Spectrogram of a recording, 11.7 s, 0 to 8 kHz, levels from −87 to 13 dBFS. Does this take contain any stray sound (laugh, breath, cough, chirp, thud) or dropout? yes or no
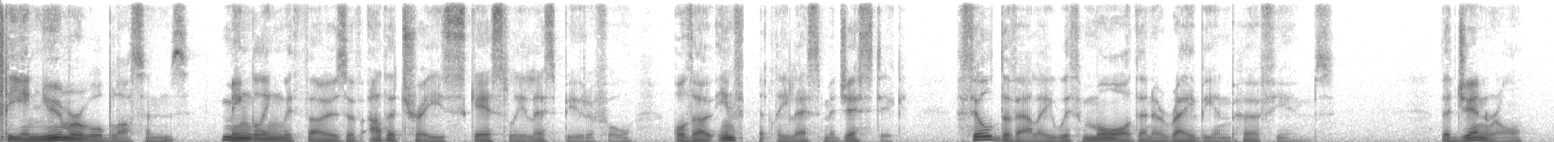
yes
